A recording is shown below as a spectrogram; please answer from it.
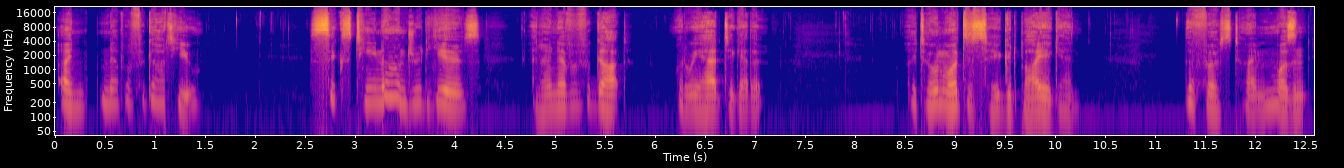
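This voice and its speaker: An immortal alicorn princess, acted by a male narrator, speaking formally and slowly in a raised pitch. She carries old sorrow with regal restraint, as in a storybook read close and dry. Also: a little mellow, no echo. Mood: tearful, grieving. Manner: formal, measured speech.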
